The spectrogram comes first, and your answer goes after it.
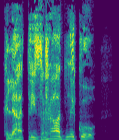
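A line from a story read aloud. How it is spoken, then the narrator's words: Hissed through teeth. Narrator (Ukrainian): просичав крізь зуби МакГінті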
